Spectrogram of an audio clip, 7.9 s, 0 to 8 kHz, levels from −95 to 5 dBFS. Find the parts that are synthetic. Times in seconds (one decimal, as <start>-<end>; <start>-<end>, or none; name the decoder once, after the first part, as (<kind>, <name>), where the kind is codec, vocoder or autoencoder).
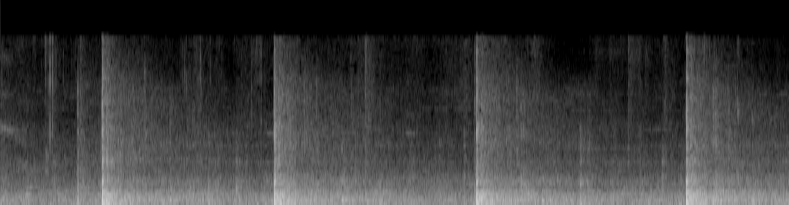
5.7-6.4 (autoencoder, DAC-VAE)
